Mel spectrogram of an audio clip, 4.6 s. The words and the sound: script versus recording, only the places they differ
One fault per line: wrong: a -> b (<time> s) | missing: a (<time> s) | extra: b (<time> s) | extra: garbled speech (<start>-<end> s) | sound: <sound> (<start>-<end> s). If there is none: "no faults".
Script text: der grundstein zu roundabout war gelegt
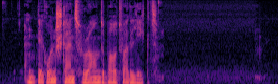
no faults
